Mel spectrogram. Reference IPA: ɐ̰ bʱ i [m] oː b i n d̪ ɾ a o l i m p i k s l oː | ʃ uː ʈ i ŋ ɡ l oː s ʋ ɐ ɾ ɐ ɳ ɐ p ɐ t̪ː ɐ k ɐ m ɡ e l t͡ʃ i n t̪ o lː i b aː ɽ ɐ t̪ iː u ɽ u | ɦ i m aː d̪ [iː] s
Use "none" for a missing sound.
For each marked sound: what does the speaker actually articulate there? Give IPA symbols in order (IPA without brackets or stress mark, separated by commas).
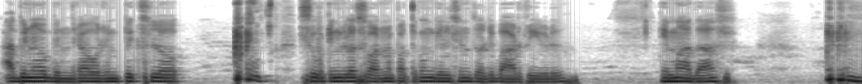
n, aː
